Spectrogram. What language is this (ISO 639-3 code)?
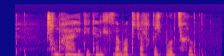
mon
